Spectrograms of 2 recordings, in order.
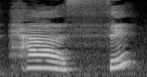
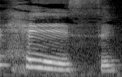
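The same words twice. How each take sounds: First: حاسة ending in an open a; final a. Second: حاسة ending in an e sound; final e. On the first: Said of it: "pronounce it as a a". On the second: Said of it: "pronounce it as a e". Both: Shown as a demonstration.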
